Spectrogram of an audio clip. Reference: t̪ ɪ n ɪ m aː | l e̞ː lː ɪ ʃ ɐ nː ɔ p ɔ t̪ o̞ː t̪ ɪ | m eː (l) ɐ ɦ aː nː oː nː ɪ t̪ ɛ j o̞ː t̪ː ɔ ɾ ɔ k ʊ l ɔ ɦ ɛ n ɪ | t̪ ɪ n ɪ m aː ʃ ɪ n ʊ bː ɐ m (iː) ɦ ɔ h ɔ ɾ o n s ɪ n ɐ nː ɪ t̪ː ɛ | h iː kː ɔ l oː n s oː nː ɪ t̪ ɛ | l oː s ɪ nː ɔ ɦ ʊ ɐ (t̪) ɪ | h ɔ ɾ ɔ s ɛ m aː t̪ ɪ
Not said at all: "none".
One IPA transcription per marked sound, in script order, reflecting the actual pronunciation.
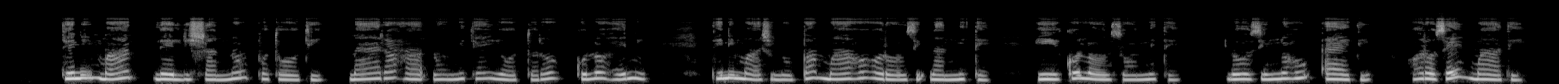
ɾ, aː, t̪

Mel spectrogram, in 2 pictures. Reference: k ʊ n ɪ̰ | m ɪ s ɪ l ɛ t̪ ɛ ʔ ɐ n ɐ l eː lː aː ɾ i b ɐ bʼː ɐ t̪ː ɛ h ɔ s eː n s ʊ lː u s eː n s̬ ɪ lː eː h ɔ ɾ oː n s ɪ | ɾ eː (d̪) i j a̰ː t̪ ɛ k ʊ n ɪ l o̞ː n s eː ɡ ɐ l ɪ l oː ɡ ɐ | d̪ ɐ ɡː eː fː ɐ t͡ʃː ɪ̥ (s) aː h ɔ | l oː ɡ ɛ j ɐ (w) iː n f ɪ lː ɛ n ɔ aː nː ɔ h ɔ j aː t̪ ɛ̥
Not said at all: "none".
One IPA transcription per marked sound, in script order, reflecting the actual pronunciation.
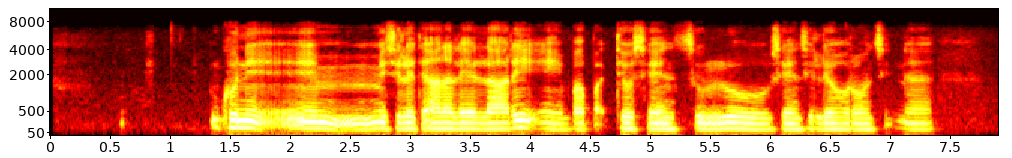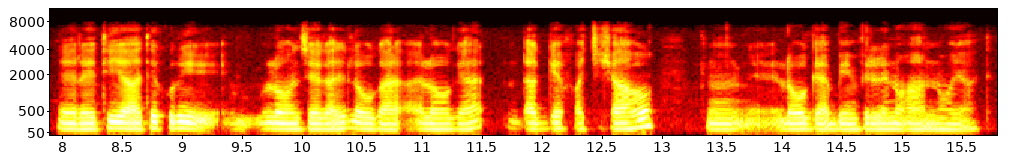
t̪, ʃ, b

